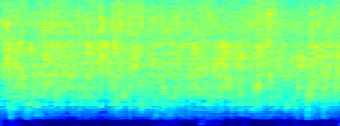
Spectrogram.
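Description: A filet steak fries in a pan while being basted, giving a loud, even, unbroken sizzle that stays close and steady throughout, with no talking.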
